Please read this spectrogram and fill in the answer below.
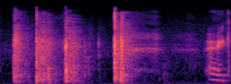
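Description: A few hollow plastic knocks and thunks as a large plastic toolbox is set down and handled on a kitchen counter, about five in the first second and a half.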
